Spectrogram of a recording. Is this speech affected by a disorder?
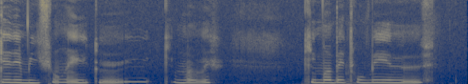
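Yes: cerebral palsy; cerebral palsy from lack of oxygen at birth, all motor function damaged, cognition intact, wheelchair user; age 25, needs help with all daily tasks like cooking and dressing; speech and expression disability, articulation on radio needs considerable effort and concentration, slight stumbling on early questions.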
